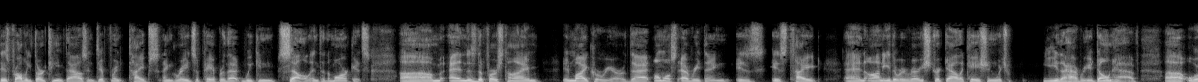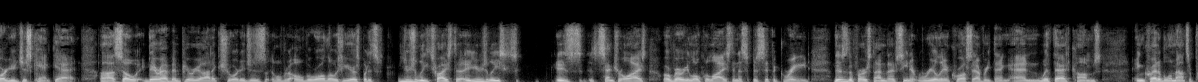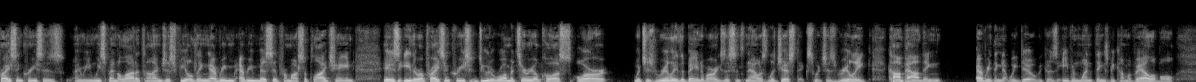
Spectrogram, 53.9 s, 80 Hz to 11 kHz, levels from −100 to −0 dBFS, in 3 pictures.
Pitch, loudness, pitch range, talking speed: 140 Hz, -26 LUFS, 125-150 Hz, 175 wpm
